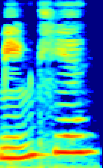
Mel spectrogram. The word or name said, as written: ming2tian1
